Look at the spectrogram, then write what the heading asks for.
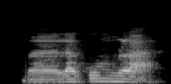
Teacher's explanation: Itu izhar syafawi ya. Jadi jelas dan tanpa dengung.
